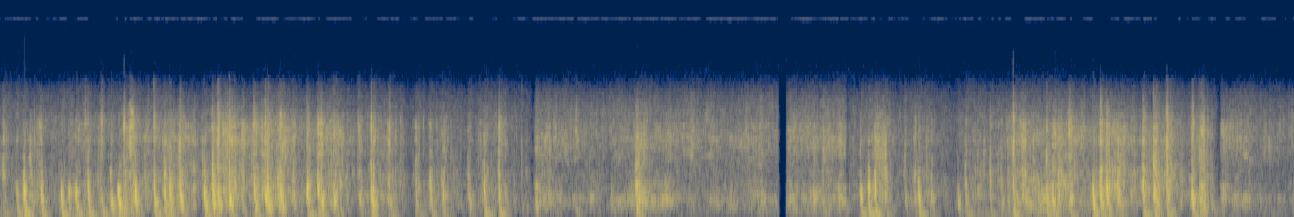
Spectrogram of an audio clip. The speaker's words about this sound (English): Above, Zanti drives his horse in a fury.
